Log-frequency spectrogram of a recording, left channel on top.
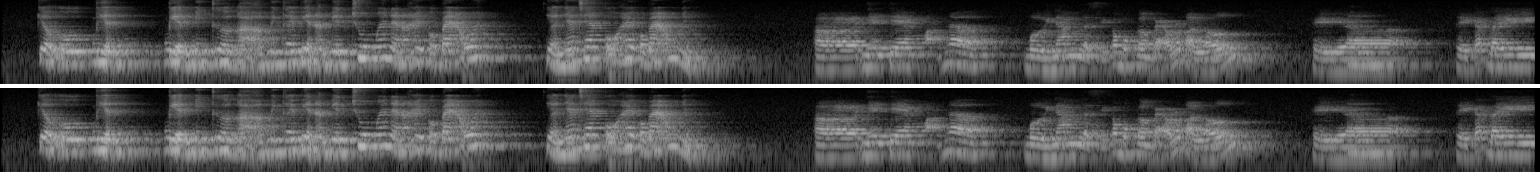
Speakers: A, on the left (about 50°); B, on the right (about 85°).
A: kiểu biển biển bình thường ở mình thấy biển ở miền Trung ấy này nó hay có bão ấy thì ở Nha Trang có hay có bão không nhỉ
B: Ờ, Nha Trang khoảng uh, 10 năm là sẽ có một cơn bão rất là lớn thì ờ,
A: à
B: thì cách đây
